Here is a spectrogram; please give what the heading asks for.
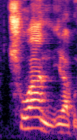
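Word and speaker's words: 船: 내가 방금 안에 중국어, 네이버 중국어 사전 찾아보니까 선을 지금 현대 중국어로 추안이라고 읽어요. 우리는 선이라고 하는데 추안. 그런데 연은 아예 없어요.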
